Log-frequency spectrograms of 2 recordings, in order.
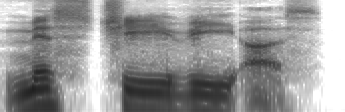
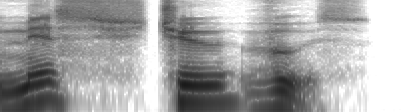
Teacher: Many people add an extra syllable, saying mischiev us, but it's actually mischievous. Only three syllables, not four.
